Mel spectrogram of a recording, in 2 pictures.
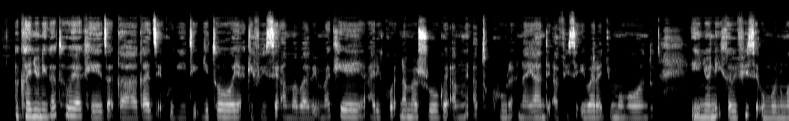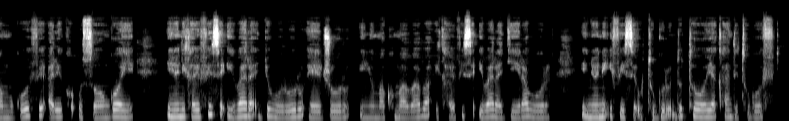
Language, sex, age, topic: Rundi, female, 18-24, agriculture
